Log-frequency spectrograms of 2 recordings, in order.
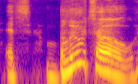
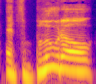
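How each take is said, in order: First: Bluto drawn out slow and firm; slow emphatic correction. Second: Said in the usual way. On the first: Shown as a demonstration. Correcting the producer who kept saying Brutus, slow and firm. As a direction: spell out Bluto slowly like a correction. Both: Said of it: "Y'all, please correct".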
